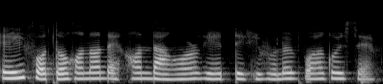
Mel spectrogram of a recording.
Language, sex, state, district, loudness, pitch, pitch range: Assamese, female, Assam, Kamrup Metropolitan, -17 LUFS, 260 Hz, 245-270 Hz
